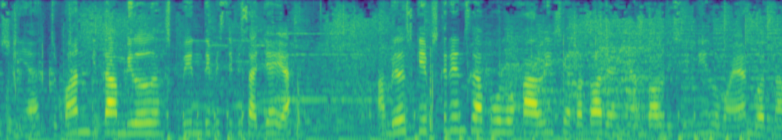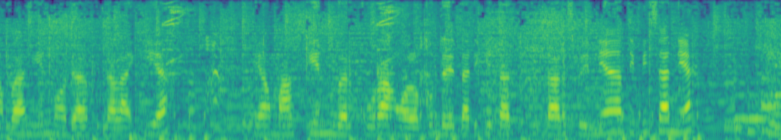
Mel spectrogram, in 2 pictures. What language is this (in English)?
Indonesian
